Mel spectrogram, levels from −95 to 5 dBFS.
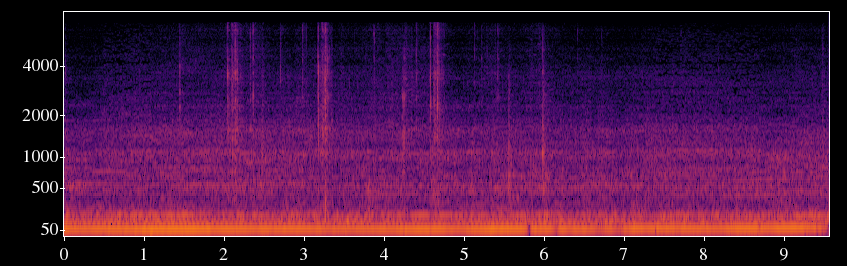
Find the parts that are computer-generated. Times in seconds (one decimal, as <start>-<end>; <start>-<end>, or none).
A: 0.0-0.5; 1.1-7.4; 8.7-9.6

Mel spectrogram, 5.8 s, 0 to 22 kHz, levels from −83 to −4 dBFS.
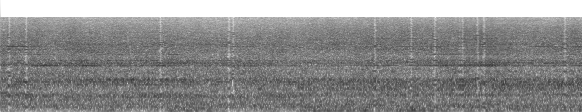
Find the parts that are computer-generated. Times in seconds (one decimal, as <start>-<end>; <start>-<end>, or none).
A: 4.6-5.1

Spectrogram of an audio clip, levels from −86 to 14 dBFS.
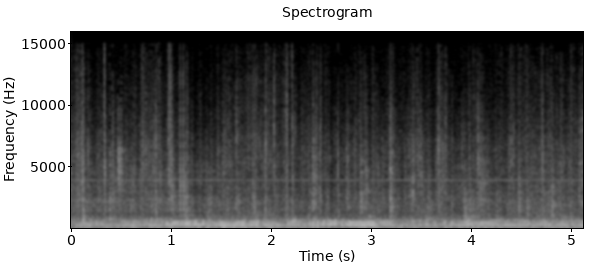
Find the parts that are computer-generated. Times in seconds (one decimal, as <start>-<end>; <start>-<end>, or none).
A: none

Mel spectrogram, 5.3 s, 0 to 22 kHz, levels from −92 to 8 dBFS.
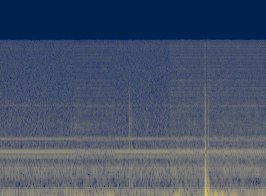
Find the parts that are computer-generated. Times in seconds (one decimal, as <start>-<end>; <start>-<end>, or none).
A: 1.5-2.3; 3.4-5.3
